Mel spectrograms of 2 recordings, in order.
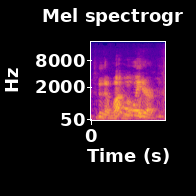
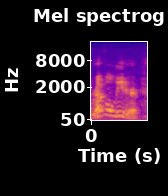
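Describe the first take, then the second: First: "rebel leader" with W sounds for R and L; mock lisp. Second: Said in the usual way. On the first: Reader joking after tripping on words, mock lisp on "rebel leader". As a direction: say "rebel leader" as "webel weader", laughing. Laughing mock-mispronounced take.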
